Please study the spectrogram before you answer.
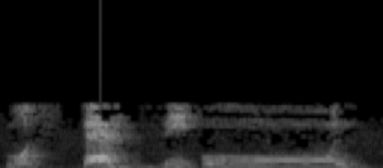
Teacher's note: after the sukun, they will push or emphasize the zay with the kasra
